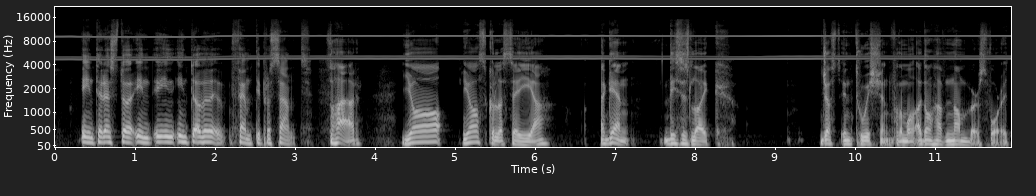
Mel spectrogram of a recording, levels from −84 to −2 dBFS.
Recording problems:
high-pitched whine; noticeable; throughout; 9.5 kHz, 15 dB below the speech

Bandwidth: 15 kHz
